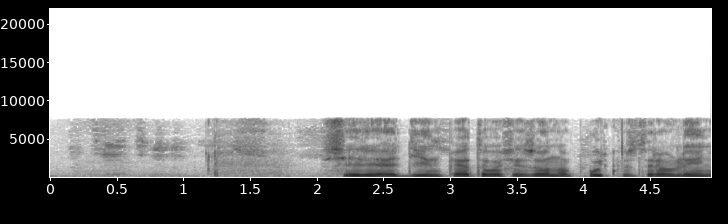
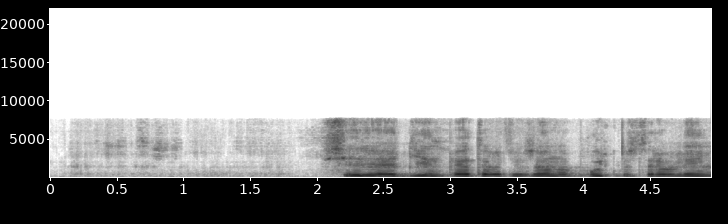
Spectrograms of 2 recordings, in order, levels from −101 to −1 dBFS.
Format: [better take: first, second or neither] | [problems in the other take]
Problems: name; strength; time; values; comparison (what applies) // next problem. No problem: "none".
first | noise reduction (neural separator model SepFormer DNS4)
